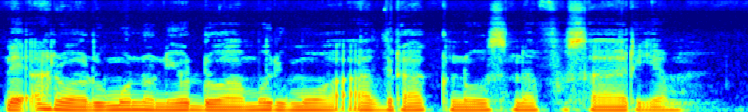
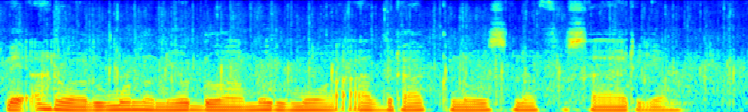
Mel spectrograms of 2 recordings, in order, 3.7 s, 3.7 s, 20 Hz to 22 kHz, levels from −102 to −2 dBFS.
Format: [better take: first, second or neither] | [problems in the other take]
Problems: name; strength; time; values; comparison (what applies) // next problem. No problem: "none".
first | background sound (Applause); 20 dB below the speech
